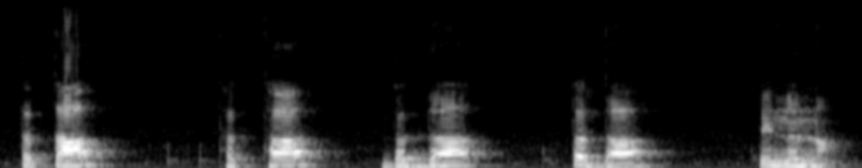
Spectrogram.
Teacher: जो आपां इन्हां दा उच्चारण करांगे उदों आपां नोट करांगे जिभ है जिहड़ी दंदां दे अंदरले पासे टच करदी है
